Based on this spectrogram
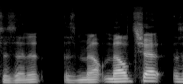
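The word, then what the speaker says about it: Melchett: Fry of course is in it is meel melet is how you say Name Lord melett yes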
